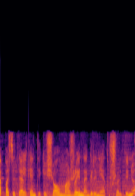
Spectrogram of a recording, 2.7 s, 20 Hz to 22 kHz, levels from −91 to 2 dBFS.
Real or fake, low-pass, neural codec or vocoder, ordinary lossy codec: real; 7.2 kHz; none; AAC, 48 kbps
